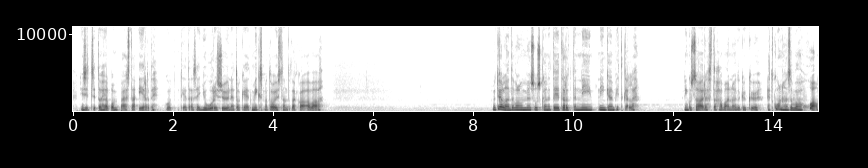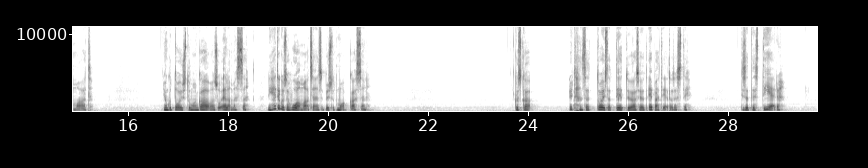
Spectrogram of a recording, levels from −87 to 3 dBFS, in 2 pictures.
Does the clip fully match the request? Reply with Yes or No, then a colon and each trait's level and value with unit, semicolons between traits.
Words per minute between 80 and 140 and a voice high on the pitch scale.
Yes: average, 135 wpm; high, 225 Hz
